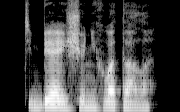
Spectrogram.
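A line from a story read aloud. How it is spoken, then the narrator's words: Hoarse wheeze. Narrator (Russian): просипел он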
